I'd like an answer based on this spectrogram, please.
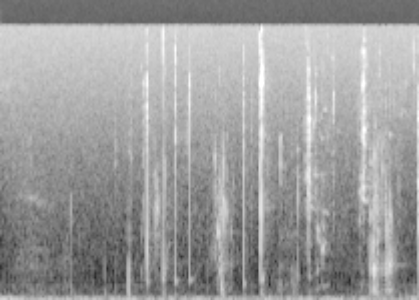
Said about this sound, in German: Ich muss einen Schluck Wasser trinken. Hoppa, gut, dass hier ein Wasser steht.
